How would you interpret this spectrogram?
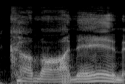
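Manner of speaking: slow, eerie invitation from the dark doorway; creepy beckoning woman. Retold or imitated. Woman in the abyss beckons Cale, slow and eerie. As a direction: lure them in slowly and creepily.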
